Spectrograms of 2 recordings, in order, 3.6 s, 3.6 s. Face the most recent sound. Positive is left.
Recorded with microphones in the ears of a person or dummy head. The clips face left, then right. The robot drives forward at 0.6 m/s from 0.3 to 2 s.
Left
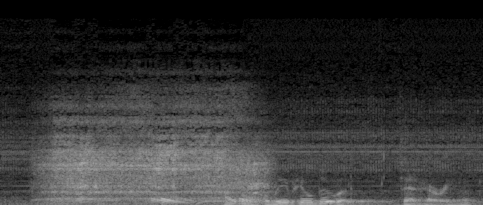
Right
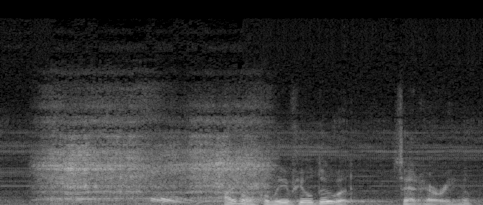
turn(degrees=-55)  # may be behind; listen again after turning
